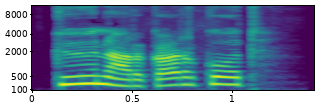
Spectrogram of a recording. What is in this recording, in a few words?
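"Kuunarkargud" Estonian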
